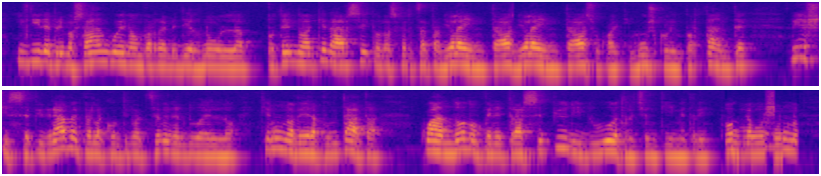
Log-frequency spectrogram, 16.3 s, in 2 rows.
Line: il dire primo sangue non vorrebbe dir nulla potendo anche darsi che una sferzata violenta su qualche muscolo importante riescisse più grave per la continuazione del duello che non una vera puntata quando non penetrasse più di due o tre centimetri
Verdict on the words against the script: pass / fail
fail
